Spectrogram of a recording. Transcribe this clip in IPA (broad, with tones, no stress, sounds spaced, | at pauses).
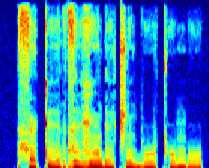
s e˨ kʼ i˦˨ r z i˦ ɣ ĩ˦ ɗ i˨ t͡ʃ ĩ˨ b uː˦ tʰ u˦ m u˦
